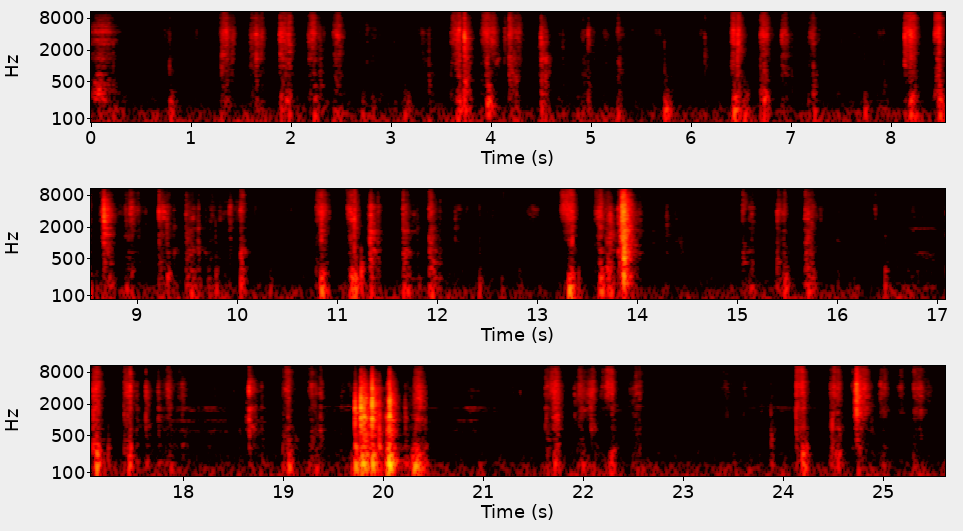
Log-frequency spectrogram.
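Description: Tarot cards being shuffled by hand in a quiet room, giving repeated dry riffling and sliding bursts with short pauses between, steady and close throughout, with no talk.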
